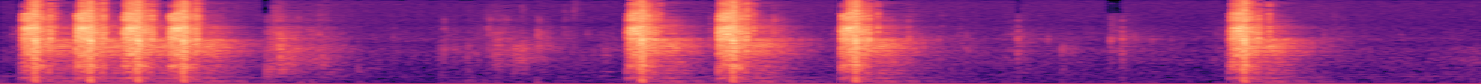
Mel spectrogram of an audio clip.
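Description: Airsoft gun shots: four sharp cracks in quick succession, a pause, three more, then a single shot near the end, each followed by a brief echo.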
